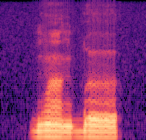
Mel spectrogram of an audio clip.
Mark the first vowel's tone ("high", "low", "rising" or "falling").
low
